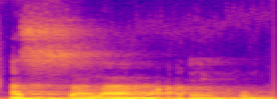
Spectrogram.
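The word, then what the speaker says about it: السلام عليكم: minimal assalamualaikum, minimal segitu, assalamualaikum. Namun juga harus benar dalam pengucapannya, tidak begini assalamualaikum warahmatullah, assalamualaikum, itu hilang alif lamnya.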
